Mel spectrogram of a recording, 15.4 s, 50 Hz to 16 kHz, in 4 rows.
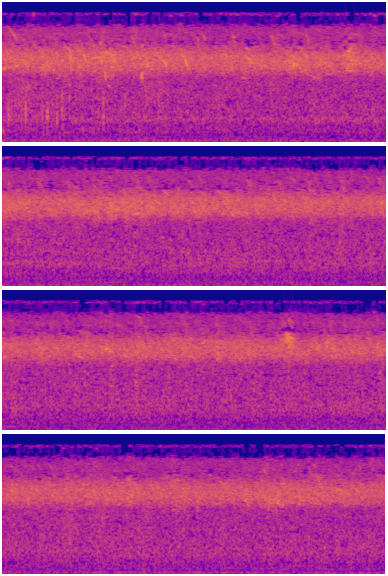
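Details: Crowd of 23-day-old Golden Misri chicks at a farm in Pakistan: constant high chirping from many birds, occasional louder single peeps, and a steady low drone behind.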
